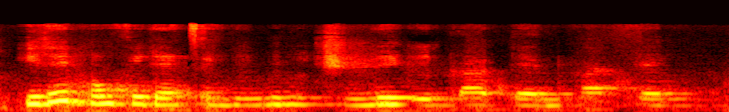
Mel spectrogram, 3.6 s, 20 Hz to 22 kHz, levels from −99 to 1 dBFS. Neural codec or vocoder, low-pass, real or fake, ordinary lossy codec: codec, 44.1 kHz, 2.6 kbps, DAC; 9.9 kHz; fake; AAC, 32 kbps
